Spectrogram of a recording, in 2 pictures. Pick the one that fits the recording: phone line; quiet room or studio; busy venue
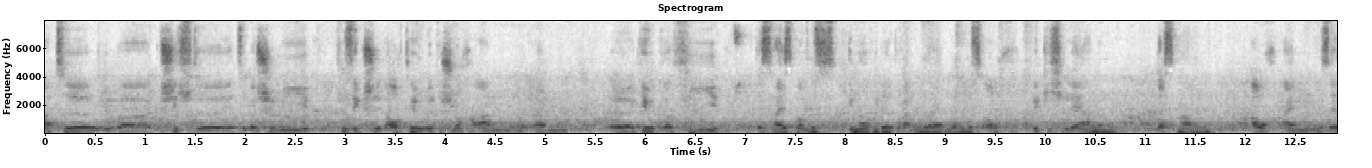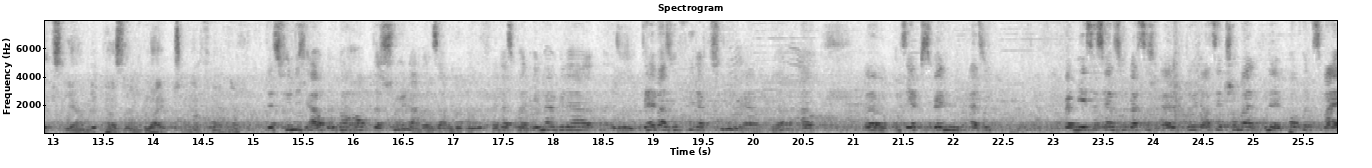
busy venue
